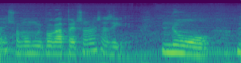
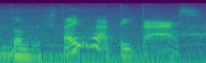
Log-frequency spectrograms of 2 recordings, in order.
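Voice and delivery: mock villain taunt; 4 semitones lower, slower than usual. Taunting rival players as villain.

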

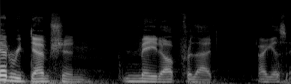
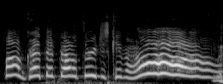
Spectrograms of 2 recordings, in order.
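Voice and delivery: rushed high falsetto ending in a loud squeal; hammed-up excited teen, very high; Mickey Mouse; 12 dB louder than usual. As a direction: beg mom in a squeaky cartoon voice. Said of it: "I sounded like Mickey Mouse".

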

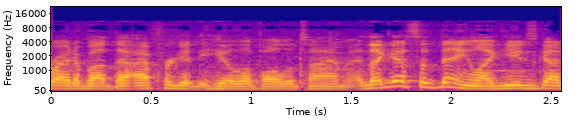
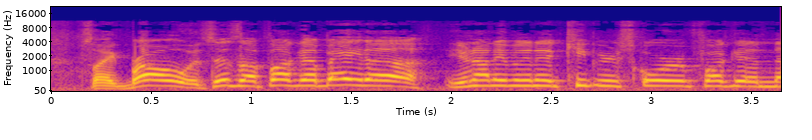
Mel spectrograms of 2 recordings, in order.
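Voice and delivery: louder and higher, fed-up rant about quitters; annoyed rant; 11 semitones higher, 4 dB louder than usual. Real, not acted. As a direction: scold the rage quitters, voice up high. Ranting about rage quitters.

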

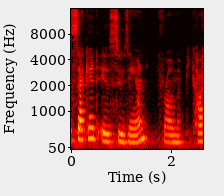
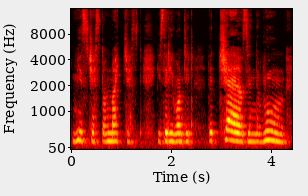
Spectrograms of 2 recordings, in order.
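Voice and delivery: Suzanne recounting desire; 8 dB louder than usual. Acted. Suzanne lists what Picasso said he wanted, growing more intense. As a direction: let each item press a little harder.

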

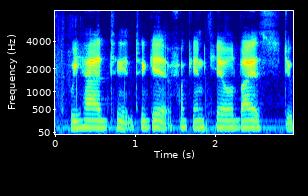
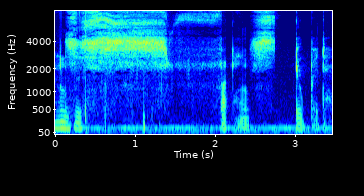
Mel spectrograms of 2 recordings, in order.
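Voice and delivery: whispered; 2 semitones lower, much slower than usual. Real, not acted. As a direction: breathe it out in disgust. Muttering alone after death.

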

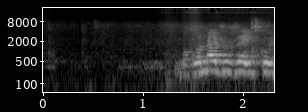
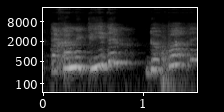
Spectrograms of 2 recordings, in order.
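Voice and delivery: normal talking voice

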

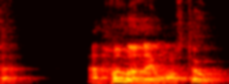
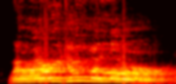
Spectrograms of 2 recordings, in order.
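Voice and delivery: loud, higher Cornish call; 4 semitones higher, 9 dB louder than usual. A narrator's reading. Husband and stranger calling to each other in the night. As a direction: shout across the dark street.

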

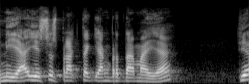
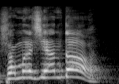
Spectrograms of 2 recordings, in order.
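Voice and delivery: mock nurse calling a name, higher and slow; 9 semitones higher, slower than usual. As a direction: call the name down the corridor. Nurse calls out his name. (suster memanggil nama keras dan pelan)

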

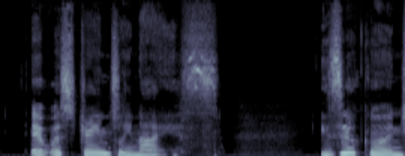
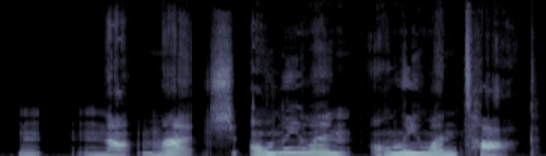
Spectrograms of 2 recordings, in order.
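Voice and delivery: timid; 6 semitones higher, slower than usual. A narrator's reading. Scared boy answers hesitantly.

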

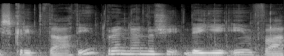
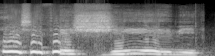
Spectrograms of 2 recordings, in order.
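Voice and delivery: exasperated; 7 semitones higher, 7 dB louder, much slower than usual. Real, not acted. Exasperated at game ghosts.

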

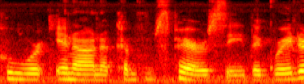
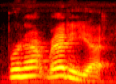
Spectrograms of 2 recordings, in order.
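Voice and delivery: higher-pitched, worried objection; protesting; 6 semitones higher, faster than usual. A narrator's reading. Boy objects to friend's hasty plan, protesting. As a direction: push back against the plan. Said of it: "he protested".

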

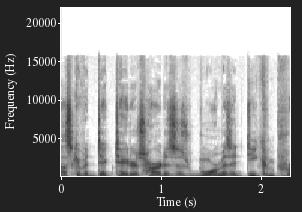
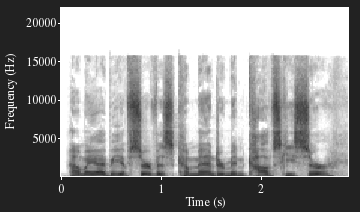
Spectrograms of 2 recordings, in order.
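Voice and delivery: mock servility; 7 semitones higher than usual. Mock servile greeting to commander.

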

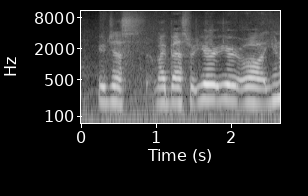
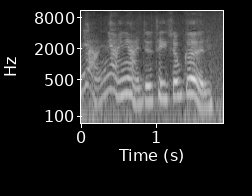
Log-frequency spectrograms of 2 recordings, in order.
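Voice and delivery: mock munching creature; 5 semitones higher than usual. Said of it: "eating a cracker or something".

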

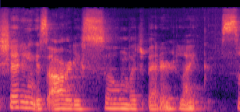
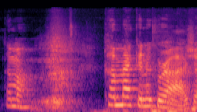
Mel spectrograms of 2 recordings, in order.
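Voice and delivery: ordinary talk

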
